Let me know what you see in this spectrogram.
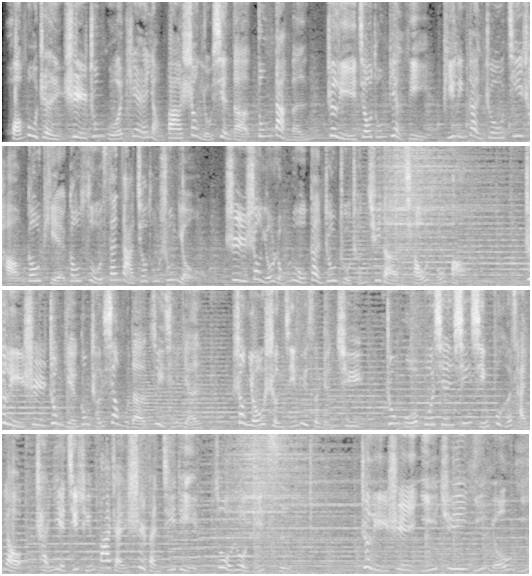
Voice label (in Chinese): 宣传片配音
